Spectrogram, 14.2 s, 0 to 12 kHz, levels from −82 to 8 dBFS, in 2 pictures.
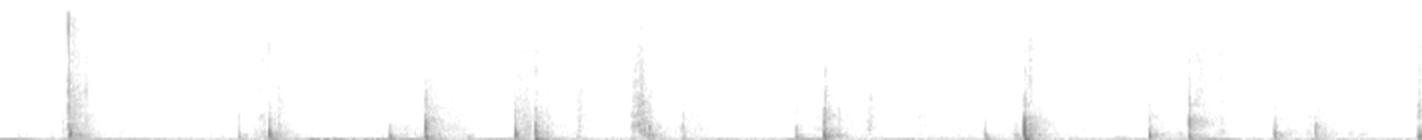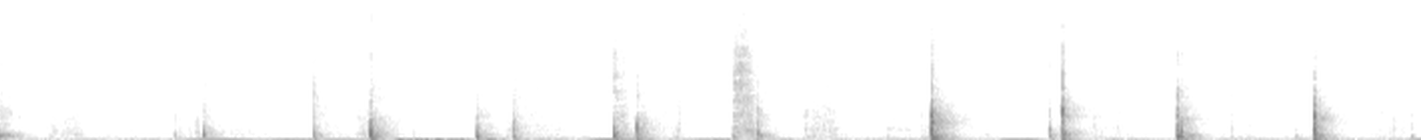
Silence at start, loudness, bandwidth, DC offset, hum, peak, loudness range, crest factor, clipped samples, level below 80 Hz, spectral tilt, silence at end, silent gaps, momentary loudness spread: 0 s; -55 LUFS; 11 kHz; under 0.1%; none; -20 dBFS; 7 LU; 36 dB; under 0.1%; -68 dBFS; -5 dB/octave; 0 s; none; 15 LU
